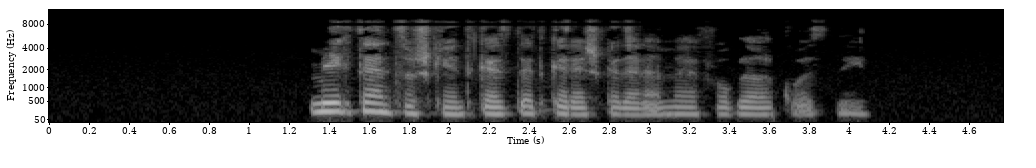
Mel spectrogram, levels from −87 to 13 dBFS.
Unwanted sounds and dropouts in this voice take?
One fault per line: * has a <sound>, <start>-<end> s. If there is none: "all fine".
all fine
